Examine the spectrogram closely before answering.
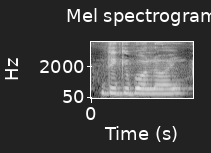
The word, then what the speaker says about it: দিগ্বলয়: শব্দগুলিকে যখন আমরা শুদ্ধভাবে উচ্চারণ করব তখন বফলার উচ্চারণের কোনো পরিবর্তন হবে না। তাই দিগ্বিদিক, দিগ্বিজয়, দিগ্বলয়, ঋগ্বেদ এই প্রত্যেকটি শব্দের উচ্চারণ একই হবে।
